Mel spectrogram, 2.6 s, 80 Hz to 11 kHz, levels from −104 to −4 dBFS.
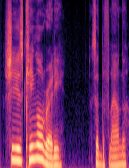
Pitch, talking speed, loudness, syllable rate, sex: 150 Hz, 160 wpm, -16 LUFS, 5.4 syllables/s, male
